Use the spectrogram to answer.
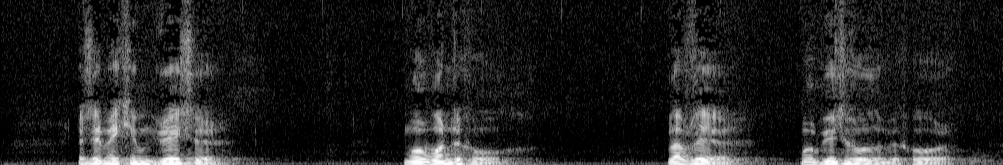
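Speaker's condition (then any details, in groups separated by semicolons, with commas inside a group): Parkinson's; has learned to manage speech more carefully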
